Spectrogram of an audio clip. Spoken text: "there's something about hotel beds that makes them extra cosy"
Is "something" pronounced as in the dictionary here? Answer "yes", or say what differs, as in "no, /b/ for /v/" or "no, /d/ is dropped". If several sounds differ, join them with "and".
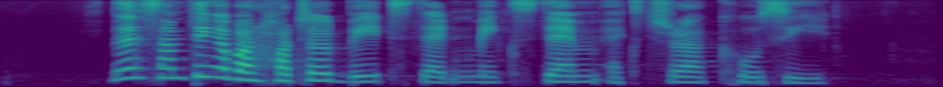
no, /t/ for /θ/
